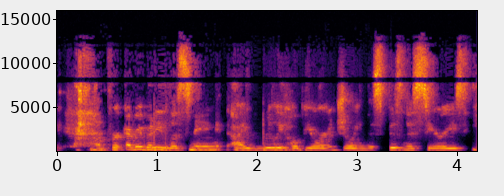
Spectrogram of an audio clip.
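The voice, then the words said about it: Strained, fading voice. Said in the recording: “I'm losing my voice as we speak.”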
